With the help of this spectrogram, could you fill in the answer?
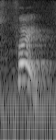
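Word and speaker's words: fete: for example f e t e is also pronounced Fai no one no no our feet I told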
